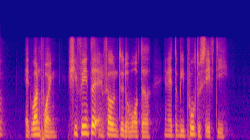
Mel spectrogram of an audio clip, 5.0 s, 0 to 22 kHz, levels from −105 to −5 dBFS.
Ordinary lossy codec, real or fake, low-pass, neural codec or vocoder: none; fake; 7.2 kHz; codec, 16 kHz, about 1 kbps, DyCAST, with the encoder's durations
